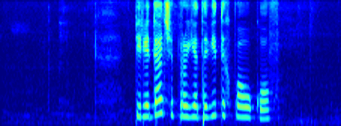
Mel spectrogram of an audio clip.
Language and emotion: Russian, neutral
